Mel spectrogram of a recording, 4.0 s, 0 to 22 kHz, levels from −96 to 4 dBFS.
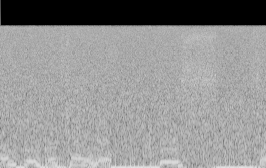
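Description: From start to finish the audio suffers a wrong sample width, which fits 32-bit float data read as 16-bit integers. Each value is split into two, so the speech plays at half speed and an octave low, buried under loud, harsh noise made from mismatched bytes. A waveform looks dense throughout, while a spectrogram shows broadband noise filling every band, with faint, stretched speech harmonics showing through.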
